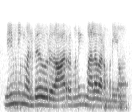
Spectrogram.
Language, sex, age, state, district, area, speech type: Tamil, female, 30-45, Tamil Nadu, Tiruvallur, urban, conversation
